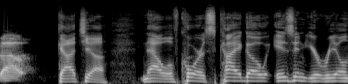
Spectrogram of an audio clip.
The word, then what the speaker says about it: Kygo: I guess it's just like the Norwegian pronunciation would be Kygo.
